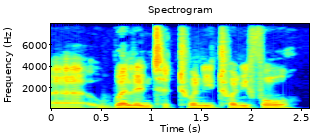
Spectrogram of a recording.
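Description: Middle-aged man, co-host, relaxed chatty delivery, mellow tone, dry close sound. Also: medium pitch, unhurried, dry recording. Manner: chatty, easygoing, with stumbles and restarts. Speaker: podcast co-host. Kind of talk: casual chat.

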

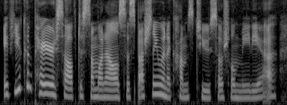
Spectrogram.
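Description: A woman with a slightly low, smooth voice gives informal self-help advice like a podcast coach. She speaks conversationally and leans on key words for emphasis. The sound is very dry, recorded in a small closet. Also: animated, fast talker, no room sound. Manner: conversational, emphatic, frequent "like" and "really". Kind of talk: informal motivational advice talk.

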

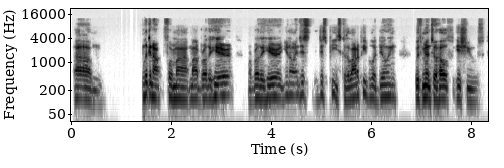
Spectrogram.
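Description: A man's voice: medium pitch, steady tone, normal speed, no room sound. A man speaking as a talk-show guest, earnest, often repeating himself as he searches for words. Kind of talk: casual talk-show chat.

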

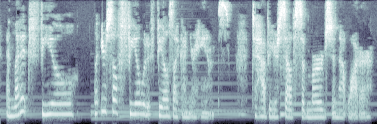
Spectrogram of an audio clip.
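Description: Guiding families and children through meditation, a woman with a fairly low voice speaks in a gentle, reassuring way, occasionally dropping to a breathy near-whisper. The recording quality is low.

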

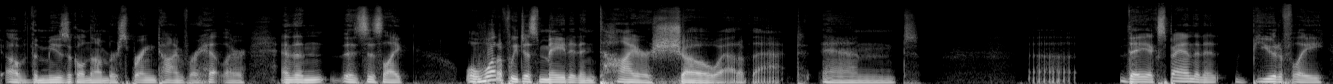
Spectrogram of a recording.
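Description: Low, mellow-voiced man chatting. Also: dry recording, studio quality. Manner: thoughtful, halting with restarts. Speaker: podcast co-host. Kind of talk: casual chat.

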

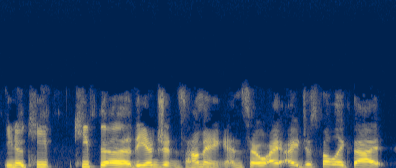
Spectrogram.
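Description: An American freelance journalist, appearing as an interview guest, speaks in a medium-pitched, steady voice at normal speed. She's candid and conversational, often saying "like" and "you know," and the recording is dry and a bit muffled with no echo.

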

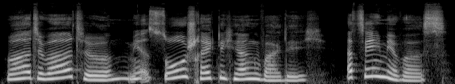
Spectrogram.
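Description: Bored male rock lump, gossipy and chatty, voice pitched up a bit; a woman reads it. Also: expressive, takes it slowly, darkish tone, exaggerated voice. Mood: pleading.

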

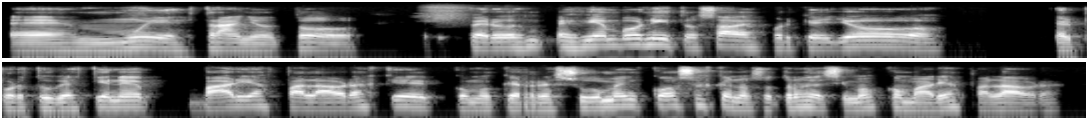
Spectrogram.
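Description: A man's voice: mid-range voice, normal speed. A man in his twenties from Venezuela with a Venezuelan Spanish accent, chatting casually as a podcast guest and sprinkling in fillers like "bro". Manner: relaxed, chatty, many fillers like "bro" and "este". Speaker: guest, jiu-jitsu athlete.

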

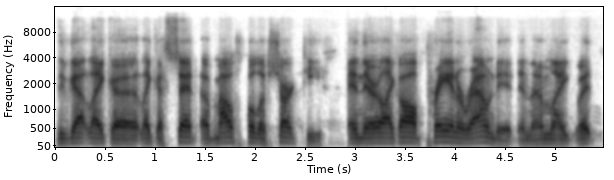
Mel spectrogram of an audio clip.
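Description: A man's voice: mid-range voice, steady tone, normal speed, pushed and bright, no echo, dull audio. A man co-hosting a podcast, chiming in with agreement and personal anecdotes in casual movie chat. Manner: agreeable, chimes in, tells anecdotes. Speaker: podcast co-host.

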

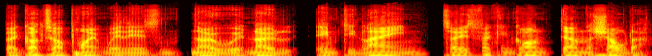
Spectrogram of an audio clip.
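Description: Deep, bright-voiced Kiwi man, slangy. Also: fairly even intonation, normal speed, no echo. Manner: laid-back, slangy, swears freely. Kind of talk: casual chat.

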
